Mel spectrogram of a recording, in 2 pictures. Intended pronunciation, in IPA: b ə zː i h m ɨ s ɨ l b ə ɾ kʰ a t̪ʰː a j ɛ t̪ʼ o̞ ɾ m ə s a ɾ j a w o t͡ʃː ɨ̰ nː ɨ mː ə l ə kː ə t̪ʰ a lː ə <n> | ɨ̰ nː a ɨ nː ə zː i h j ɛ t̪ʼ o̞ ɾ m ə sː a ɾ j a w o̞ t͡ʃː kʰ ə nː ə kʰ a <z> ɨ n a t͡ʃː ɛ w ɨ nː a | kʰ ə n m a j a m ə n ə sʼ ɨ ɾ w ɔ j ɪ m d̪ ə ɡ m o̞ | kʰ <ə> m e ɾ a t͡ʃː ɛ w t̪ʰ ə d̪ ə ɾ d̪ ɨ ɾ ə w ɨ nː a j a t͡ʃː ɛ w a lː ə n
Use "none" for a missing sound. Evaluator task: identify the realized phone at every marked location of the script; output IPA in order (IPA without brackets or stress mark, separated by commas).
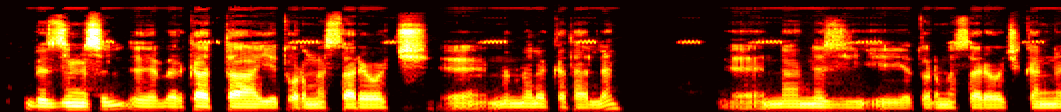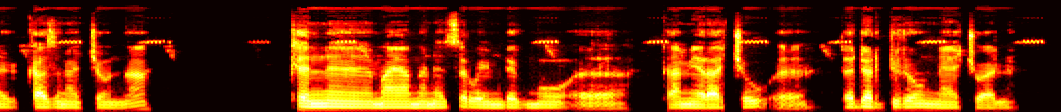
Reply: n, z, a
